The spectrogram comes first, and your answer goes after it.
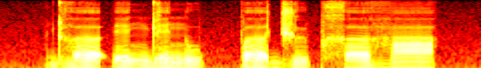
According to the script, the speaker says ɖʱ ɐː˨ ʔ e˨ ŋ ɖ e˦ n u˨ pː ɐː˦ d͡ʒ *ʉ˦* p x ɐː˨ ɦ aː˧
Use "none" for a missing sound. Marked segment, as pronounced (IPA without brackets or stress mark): ʉ˧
